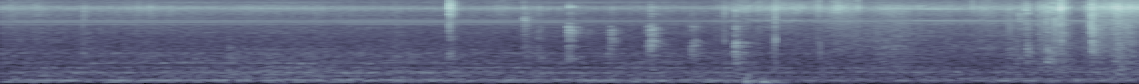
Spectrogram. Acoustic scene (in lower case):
elevator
